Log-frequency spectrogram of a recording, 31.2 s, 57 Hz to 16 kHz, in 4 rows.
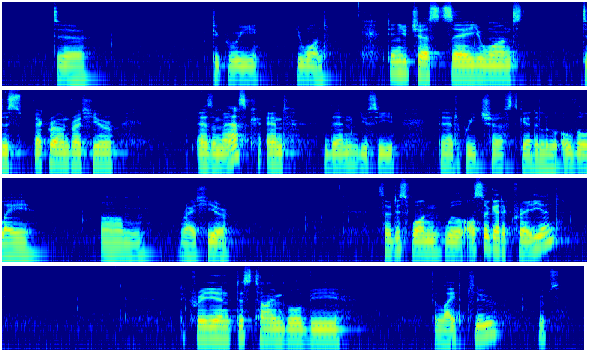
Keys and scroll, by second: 6.8-7.7 typing.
